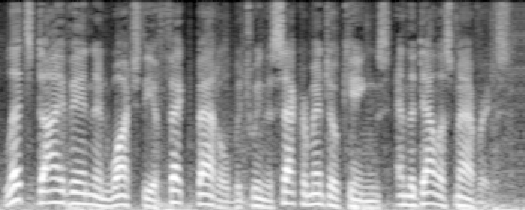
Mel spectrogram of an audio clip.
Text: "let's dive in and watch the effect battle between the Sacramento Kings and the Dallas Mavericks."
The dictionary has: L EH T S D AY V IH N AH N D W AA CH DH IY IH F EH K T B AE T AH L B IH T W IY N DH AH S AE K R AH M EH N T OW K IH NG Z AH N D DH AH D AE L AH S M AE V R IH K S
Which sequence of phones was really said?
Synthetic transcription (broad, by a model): L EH T S D AY V IH N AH N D W AA CH DH IY IH F EH K T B AE T L B IH T W IY N DH AH S AE K R AH M EH N T OW K IH NG Z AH N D DH AH D AE L AH S M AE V R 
